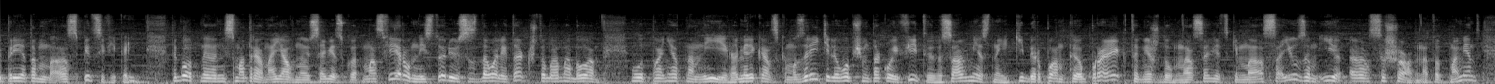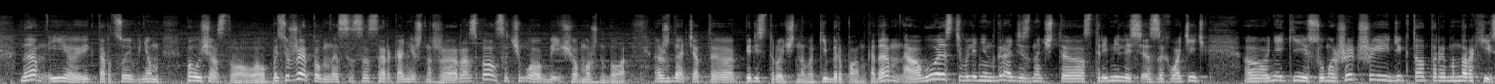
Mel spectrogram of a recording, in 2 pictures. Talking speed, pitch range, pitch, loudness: 140 wpm, 110-160 Hz, 140 Hz, -17 LUFS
